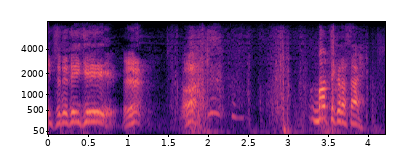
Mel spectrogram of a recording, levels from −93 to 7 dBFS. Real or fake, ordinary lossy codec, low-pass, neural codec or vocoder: fake; Opus, 24 kbps; 7.2 kHz; codec, 44.1 kHz, 7.8 kbps, Pupu-Codec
